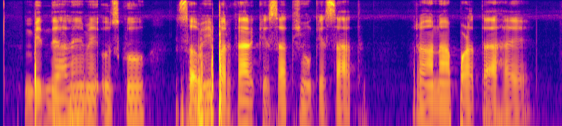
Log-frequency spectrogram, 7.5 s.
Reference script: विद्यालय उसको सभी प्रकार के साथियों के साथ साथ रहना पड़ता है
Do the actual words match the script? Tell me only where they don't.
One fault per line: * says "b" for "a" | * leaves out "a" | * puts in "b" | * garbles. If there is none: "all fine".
* puts in "में"
* leaves out "साथ"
